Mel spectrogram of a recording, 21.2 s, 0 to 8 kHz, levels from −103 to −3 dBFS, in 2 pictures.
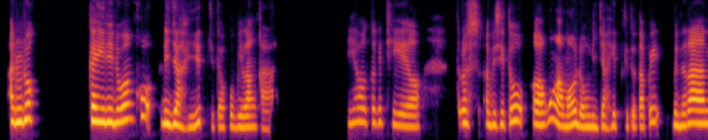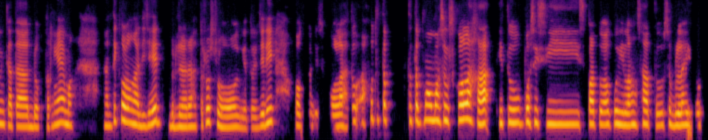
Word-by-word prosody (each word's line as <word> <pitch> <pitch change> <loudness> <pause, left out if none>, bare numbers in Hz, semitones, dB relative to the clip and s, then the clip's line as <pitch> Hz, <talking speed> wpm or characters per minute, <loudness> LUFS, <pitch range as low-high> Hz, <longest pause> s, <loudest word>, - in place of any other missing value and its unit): "Aduh 275 0 +7
dok, 325 +3 +5 0.8
kayak 290 -2 +8
gini 270 0 +5
doang 300 +5 +4
kok 375 -5 -2
dijahit?" 230 +1 +2
gitu 195 0 -12
aku 205 - -5
bilang 190 0 -2
Kak. 165 0 -12 1.1
Iya 255 +2 -5
waktu 265 0 -5
kecil, 215 -6 -5 0.7
terus 250 -1 -1 0.2
habis 225 -1 -2
itu, 260 - -4 0.3
e - - +1
aku 225 - -2
nggak 230 -7 +3
mau 210 - +3
dong 195 -1 0
dijahit 195 +2 -4
gitu, 195 - -8
tapi 195 +6 -4 0.3
beneran 245 +4 +4
kata 205 -1 -2 0.2
dokternya 190 +5 -5
emang, 220 -2 -3 0.4
"Nanti 210 +6 -4
kalau 300 -4 +5
nggak 225 -3 +1
dijahit, 250 +6 +1 0.2
berdarah 200 0 -1
terus 275 +4 -1
loh." 190 -1 0
gitu, 175 +1 -11
jadi 230 +5 +2 0.4
waktu 210 - -5
di - - -14
sekolah 205 +1 -1
tuh 285 - -3
aku - - -10
tetap 315 0 -1 0.3
tetap 295 -2 0
mau 310 -1 +4
masuk 300 -2 +3
sekolah 315 +3 +6
Kak, 255 -2 +6
itu 250 +1 -1 0.2
posisi 255 -3 -1 0.4
sepatu 235 +1 0
aku 240 +1 +1
hilang 225 0 +1
1 230 -1 -2
sebelah 220 -1 0
itu, 220 - -9
235 Hz, 160 wpm, -23 LUFS, 205-270 Hz, 1.1 s, kayak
